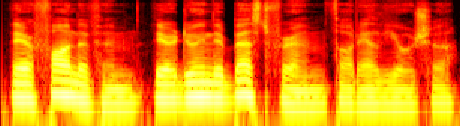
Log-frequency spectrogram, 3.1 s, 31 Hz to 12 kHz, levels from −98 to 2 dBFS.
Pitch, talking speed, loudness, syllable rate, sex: 100 Hz, 275 wpm, -17 LUFS, 6.5 syllables/s, male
